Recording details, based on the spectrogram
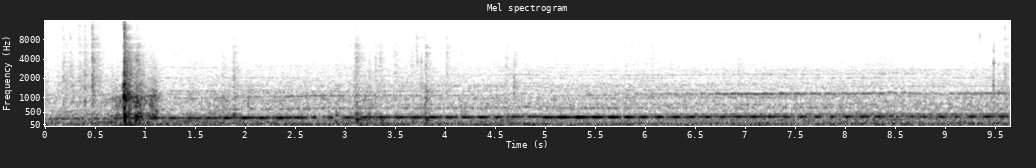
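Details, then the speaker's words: Zinger 290KB travel trailer slide-out: switch click, then a steady electric motor drone rising slightly in pitch as the slide room moves; a little grinding when fully out is normal and signals to release the button. "It'll make a little grinding sound when it's all the way out. That's how you know to let go of your button."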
